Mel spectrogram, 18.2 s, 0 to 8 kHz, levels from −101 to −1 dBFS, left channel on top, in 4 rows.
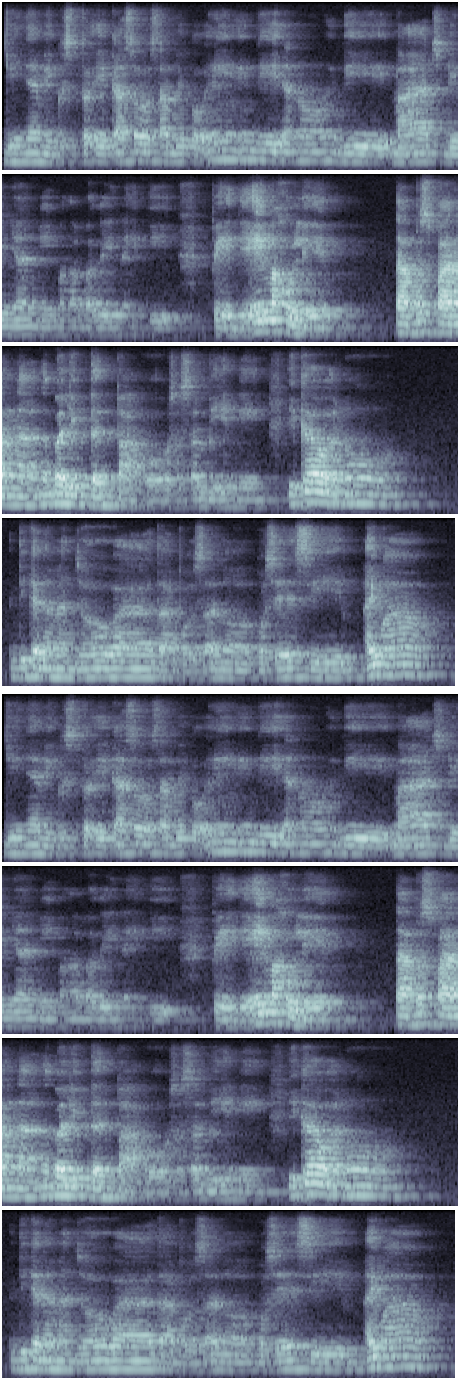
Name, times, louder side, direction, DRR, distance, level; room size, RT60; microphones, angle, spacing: voice 1, 0.0-7.8 8.5-13.0 13.7-17.8, left 2 dB, 40° left, 0 dB, 0.7 m, -25 dB
4.6 x 3.0 x 3.3 m, 0.90 s
head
